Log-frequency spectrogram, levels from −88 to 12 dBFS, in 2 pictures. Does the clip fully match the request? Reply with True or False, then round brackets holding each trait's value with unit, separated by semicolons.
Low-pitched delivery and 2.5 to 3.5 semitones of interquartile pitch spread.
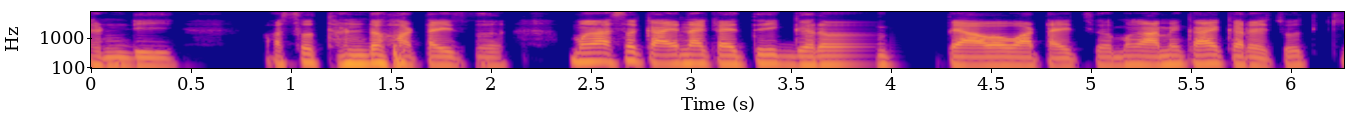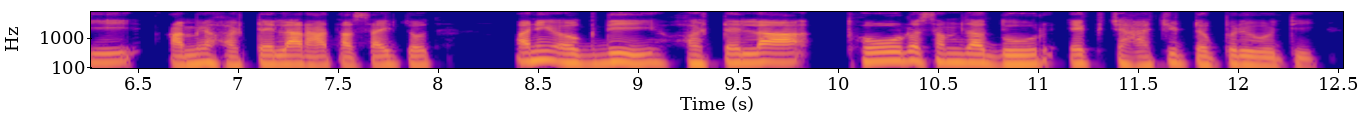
True (130 Hz; 2.9 semitones)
